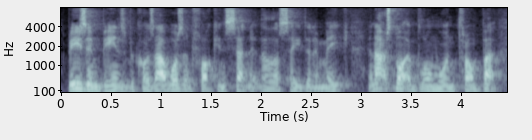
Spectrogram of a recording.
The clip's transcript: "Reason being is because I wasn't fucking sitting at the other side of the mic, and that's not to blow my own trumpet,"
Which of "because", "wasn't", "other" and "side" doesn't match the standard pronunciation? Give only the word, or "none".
none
